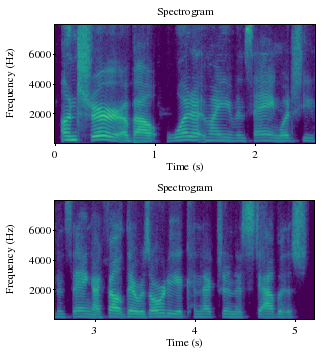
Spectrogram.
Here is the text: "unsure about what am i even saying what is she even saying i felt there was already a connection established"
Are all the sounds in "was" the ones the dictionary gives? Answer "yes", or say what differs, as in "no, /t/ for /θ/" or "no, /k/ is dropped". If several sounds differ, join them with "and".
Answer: yes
